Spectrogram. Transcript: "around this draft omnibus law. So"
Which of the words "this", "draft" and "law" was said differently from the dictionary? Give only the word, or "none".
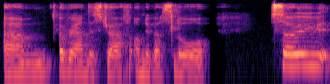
draft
